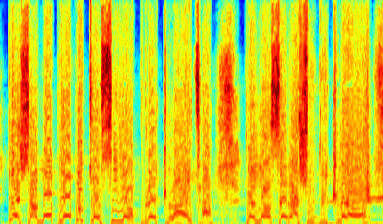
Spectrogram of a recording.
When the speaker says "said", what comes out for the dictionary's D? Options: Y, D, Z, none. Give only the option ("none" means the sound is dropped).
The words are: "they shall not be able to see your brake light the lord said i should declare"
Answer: D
